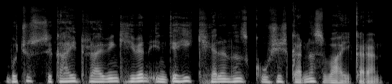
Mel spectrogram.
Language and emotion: Kashmiri, fearful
